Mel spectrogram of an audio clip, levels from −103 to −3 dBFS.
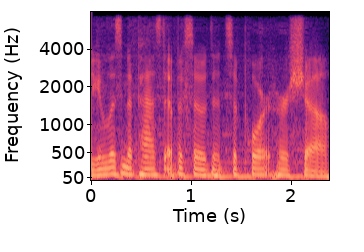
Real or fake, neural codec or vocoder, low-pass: fake; codec, 16 kHz in and 24 kHz out, 1 kbps, XY-Tokenizer; 7.2 kHz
